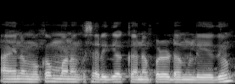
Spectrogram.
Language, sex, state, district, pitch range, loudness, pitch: Telugu, male, Telangana, Hyderabad, 115-125 Hz, -14 LUFS, 120 Hz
